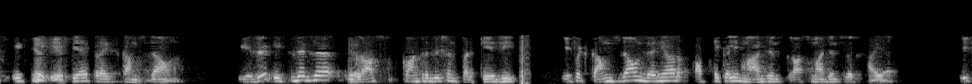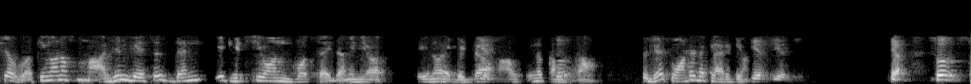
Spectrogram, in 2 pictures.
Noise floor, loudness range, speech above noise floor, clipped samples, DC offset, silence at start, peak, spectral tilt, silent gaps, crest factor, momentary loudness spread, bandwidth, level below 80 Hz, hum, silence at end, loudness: -72 dBFS; 3 LU; 52 dB; under 0.1%; under 0.1%; 0 s; 0 dBFS; -11.5 dB/octave; none; 20 dB; 8 LU; 4 kHz; -50 dBFS; none; 0.1 s; -21 LUFS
